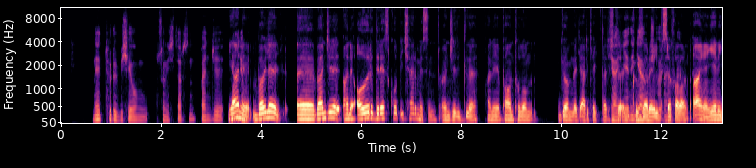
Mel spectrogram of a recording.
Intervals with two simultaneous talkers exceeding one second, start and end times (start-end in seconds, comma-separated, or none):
11.0-12.4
